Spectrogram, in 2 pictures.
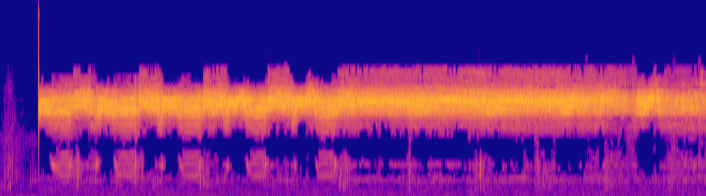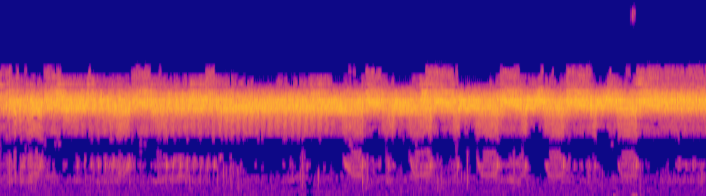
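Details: Cicada song starts abruptly and continues as a dense, high, hissing drone, pulsing slightly in intensity, with a short dip partway through; faint lower chirps mixed in.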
